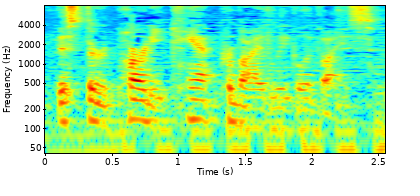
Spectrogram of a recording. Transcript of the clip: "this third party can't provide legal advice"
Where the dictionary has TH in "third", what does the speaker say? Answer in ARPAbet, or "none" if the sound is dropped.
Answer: TH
